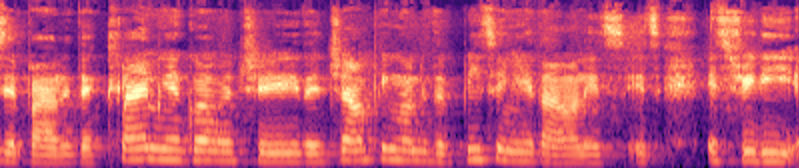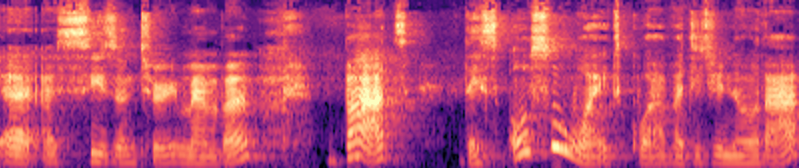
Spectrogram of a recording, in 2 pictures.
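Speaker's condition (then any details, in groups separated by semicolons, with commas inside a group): No condition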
